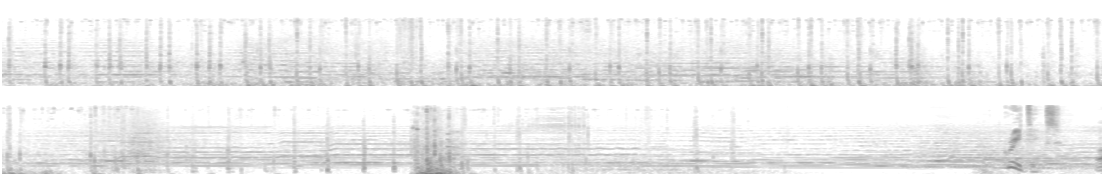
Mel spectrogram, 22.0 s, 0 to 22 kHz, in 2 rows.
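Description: Roach, the horse in The Witcher 3, trots with a steady clip-clop of hooves running under game music, and a voice speaks briefly partway through.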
